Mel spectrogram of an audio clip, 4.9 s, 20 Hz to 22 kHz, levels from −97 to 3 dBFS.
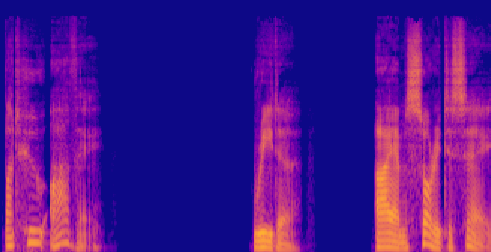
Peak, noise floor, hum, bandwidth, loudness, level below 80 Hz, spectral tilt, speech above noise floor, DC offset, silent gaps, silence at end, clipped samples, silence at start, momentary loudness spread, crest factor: -4 dBFS; under -90 dBFS; none; 16.5 kHz; -23 LUFS; -50 dBFS; -4.5 dB/octave; over 67 dB; under 0.1%; 1.17-2.48 s, 3.15-3.71 s; 0 s; under 0.1%; 0.05 s; 14 LU; 22 dB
